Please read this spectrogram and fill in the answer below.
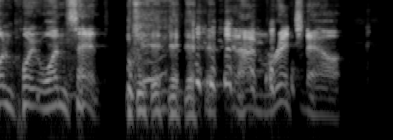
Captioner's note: laughing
